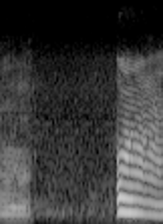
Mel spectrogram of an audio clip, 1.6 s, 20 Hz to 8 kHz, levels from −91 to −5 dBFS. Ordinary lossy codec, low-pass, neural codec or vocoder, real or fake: none; none; codec, 16 kHz, 1.1 kbps, Voila-Tokenizer; fake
